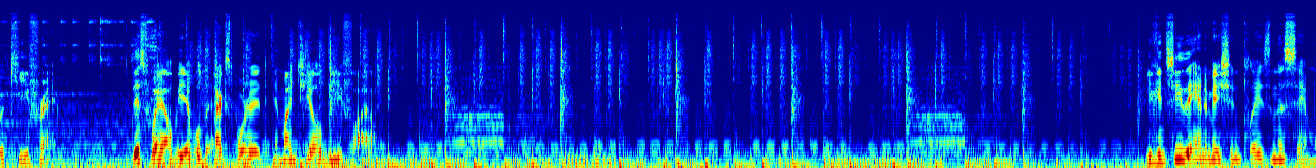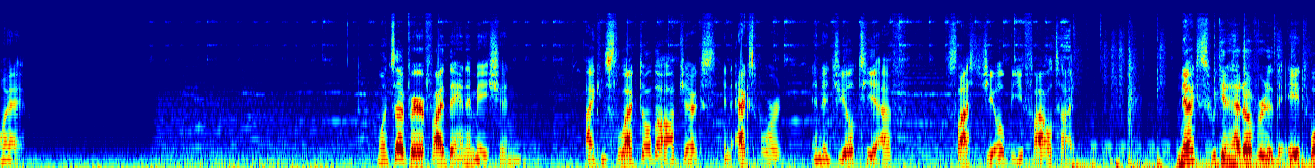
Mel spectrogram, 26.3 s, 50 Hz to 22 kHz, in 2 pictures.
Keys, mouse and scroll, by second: 10.5 click, 10.9 middle click, 11.5 space, 14.8 space, 15.5 shift+Left, 16.1-17.1 middle drag, 17.1 click, 19.1-22.2 drag.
